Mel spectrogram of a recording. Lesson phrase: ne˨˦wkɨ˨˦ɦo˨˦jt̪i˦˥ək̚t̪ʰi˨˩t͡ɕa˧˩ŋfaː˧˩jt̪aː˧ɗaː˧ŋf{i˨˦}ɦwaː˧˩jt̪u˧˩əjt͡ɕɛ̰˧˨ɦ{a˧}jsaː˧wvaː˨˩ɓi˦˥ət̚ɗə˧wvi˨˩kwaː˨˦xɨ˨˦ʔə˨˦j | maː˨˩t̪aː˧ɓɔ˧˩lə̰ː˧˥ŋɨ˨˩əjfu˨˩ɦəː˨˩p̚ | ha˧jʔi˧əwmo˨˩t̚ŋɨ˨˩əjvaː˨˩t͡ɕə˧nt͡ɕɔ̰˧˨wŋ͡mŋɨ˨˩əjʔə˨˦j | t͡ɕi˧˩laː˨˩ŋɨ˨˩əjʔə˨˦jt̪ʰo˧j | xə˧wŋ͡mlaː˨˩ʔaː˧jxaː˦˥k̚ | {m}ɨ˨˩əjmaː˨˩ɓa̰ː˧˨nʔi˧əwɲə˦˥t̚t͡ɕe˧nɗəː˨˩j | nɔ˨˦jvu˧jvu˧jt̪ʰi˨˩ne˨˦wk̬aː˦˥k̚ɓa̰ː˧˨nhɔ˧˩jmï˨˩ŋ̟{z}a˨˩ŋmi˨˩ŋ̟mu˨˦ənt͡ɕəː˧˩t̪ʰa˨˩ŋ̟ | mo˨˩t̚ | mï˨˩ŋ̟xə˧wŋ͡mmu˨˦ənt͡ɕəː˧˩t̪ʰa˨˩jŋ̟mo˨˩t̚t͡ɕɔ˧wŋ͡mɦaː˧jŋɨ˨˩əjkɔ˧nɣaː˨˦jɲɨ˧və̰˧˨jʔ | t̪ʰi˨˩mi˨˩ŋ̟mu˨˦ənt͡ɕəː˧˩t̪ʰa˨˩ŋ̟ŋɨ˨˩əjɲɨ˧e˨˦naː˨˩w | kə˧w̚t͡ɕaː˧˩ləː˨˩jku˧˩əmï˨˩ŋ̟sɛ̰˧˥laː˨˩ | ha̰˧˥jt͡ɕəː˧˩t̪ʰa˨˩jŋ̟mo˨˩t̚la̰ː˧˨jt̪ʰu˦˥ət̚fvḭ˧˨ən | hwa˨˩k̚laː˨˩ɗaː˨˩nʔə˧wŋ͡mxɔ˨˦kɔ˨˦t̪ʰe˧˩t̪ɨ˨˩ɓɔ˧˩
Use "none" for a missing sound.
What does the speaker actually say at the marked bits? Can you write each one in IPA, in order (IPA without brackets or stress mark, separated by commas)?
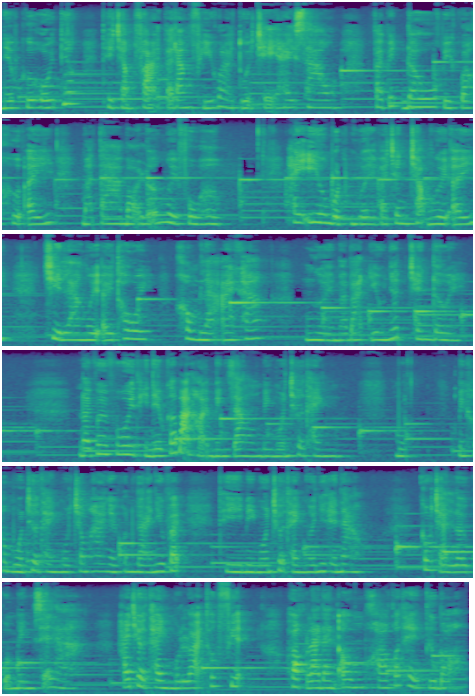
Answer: i˨˦, a˧, ŋ, z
